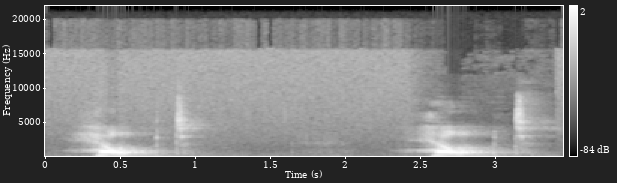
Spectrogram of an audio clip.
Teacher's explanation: the ed sounds like a t always when you have an ed after a voiceless sound it's so help is a voiceless sound so it's i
